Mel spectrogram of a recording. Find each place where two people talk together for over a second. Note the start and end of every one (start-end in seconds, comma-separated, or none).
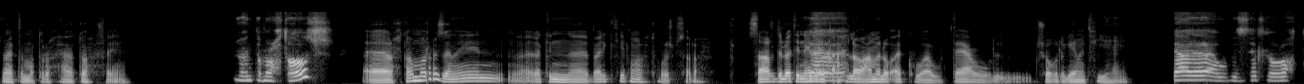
none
